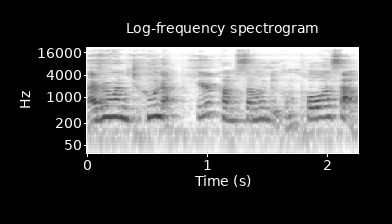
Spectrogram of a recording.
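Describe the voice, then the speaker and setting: Using a put-on character voice, a woman talks very fast at a high pitch. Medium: read story. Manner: fretful.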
